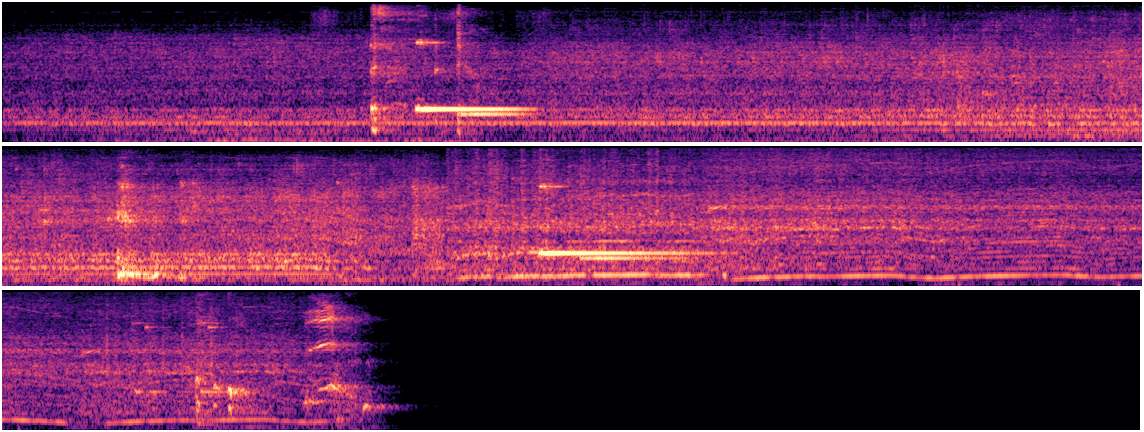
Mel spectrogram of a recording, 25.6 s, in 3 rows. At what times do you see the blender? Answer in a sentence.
You can hear the blender from 0.0 to 19.9 s.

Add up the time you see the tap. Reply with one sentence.
You can hear the tap for 12 seconds altogether.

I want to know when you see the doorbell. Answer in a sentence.
The doorbell can be heard from 3.1 to 4.0 s, from 12.6 to 14.1 s and from 17.9 to 18.9 s.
